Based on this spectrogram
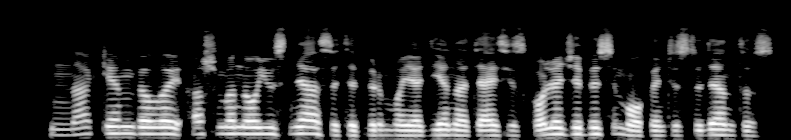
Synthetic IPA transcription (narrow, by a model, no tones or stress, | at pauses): nɐkʲɛmʲbʲɛlˠɐɪʔɐʃmɐnɐʊjuːsnʲæːsɐt̪ʲɛpʲɪɾmoːjɛd̪ʲiɛnɑt̪ʲæˑɪsʲeːskoːlʲɛd͡ʒʲɛbʲɛsʲɪmoːkɐnʲt̪ʲɪst̪ʊd̪ʲɛnˑt̪ʊs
